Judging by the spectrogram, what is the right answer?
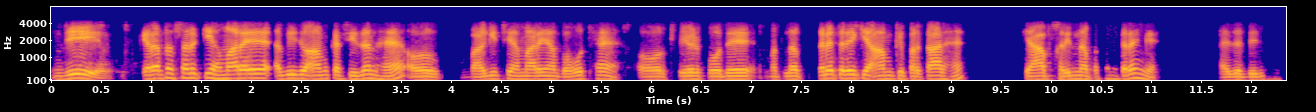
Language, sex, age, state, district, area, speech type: Urdu, male, 30-45, Bihar, Khagaria, rural, conversation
